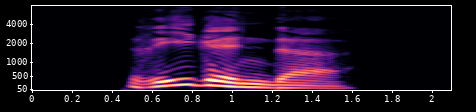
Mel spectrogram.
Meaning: inflection of regelnd: 1. strong/mixed nominative masculine singular 2. strong genitive/dative feminine singular 3. strong genitive plural
- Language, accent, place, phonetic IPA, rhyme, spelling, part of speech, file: German, Germany, Berlin, [ˈʁeːɡl̩ndɐ], -eːɡl̩ndɐ, regelnder, adjective, De-regelnder.ogg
